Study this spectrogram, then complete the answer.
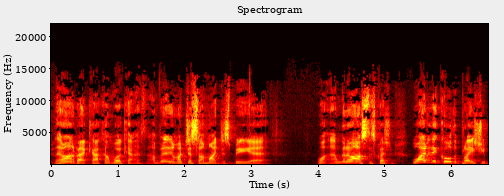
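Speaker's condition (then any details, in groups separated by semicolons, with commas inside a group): No condition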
